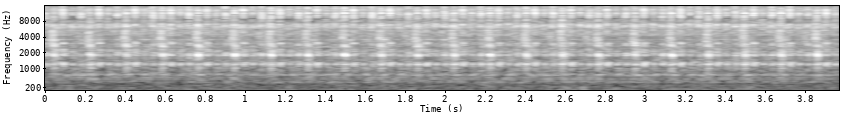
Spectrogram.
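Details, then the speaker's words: Kia Sportage 4G 2017, G4NA engine, 265,500 km, idle at nearly full operating temperature: a light steady metallic knock of about three a second. It grows when revved. Owner suspects phasers or valves; cause unconfirmed. "Ну вот сейчас двигатель вышел уже на рабочую температуру практически, антифриз поднялся на все уровень. Вот такая вот работа."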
